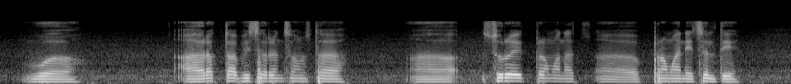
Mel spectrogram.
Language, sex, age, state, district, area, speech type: Marathi, male, 18-30, Maharashtra, Osmanabad, rural, spontaneous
